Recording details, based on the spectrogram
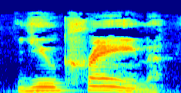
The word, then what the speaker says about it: Ukraine: Ukraine. Empieza con sonido Y, Ukraine.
